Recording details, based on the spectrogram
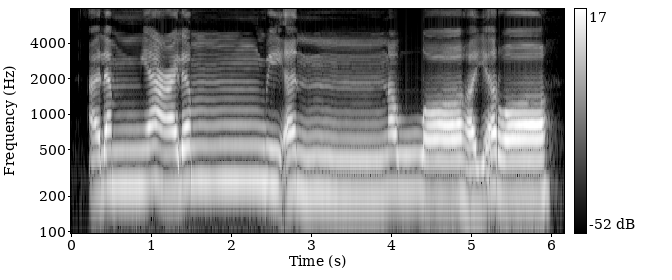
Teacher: اسی طرح اگر کوئی اس کو پڑھ دے یرا پڑھ دے یرا تو غلط ہو جائے گا، کیونکہ را پہ یہاں پہ ہم نے را کو پور پڑھنا ہے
